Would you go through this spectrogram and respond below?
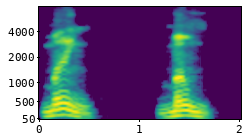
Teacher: Parece que ela puxa um pouco com o som nasal, ele puxa um pouco a sonoridade do I e do U.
